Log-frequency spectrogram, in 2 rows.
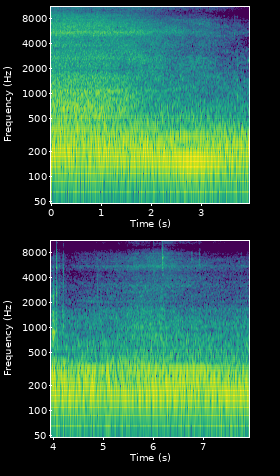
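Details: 1952 Ford Customline, 239 cu in flathead V8 with glass packs, 6-volt system on 12-volt jump pack, cold start after a month or two sitting: soft, even burble at steady low idle, about 40 psi oil pressure; normal healthy idle.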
